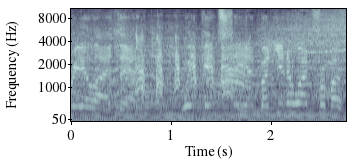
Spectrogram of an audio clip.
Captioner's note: laugh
